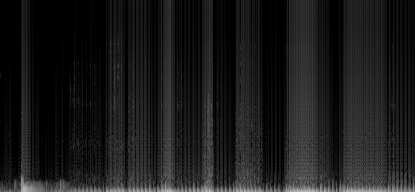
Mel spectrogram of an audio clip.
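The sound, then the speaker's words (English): A cat purring while sitting on someone's lap, a low, rhythmic purr in many short pulses with brief gaps for breath, heard alone without talk. “I'm not sure if on the record you can hear my cat currently, who's sitting on my lap purring”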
